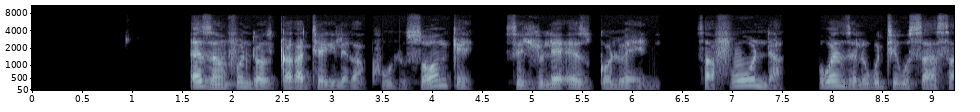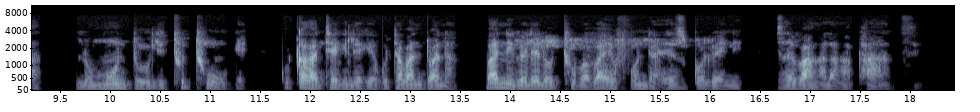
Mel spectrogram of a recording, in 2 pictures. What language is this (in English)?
North Ndebele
